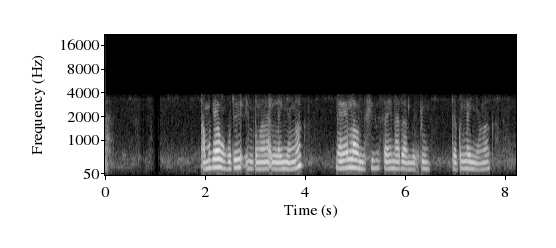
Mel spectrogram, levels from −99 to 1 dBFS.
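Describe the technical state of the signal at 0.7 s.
At 0.7 s the speech sits inside a burst of VoIP packet loss concealed by the speech codec, running from 0.67 to 1.10 s. Across those 420 ms about 240 ms of audio went missing in scattered gaps, the longest lasting 80 ms. In each gap the decoder keeps replaying its last pitch and vocal tract filter at falling gain, so the voice smears into a buzzy tone or coloured noise that fades, instead of dropping to silence. That continuation is what separates it from plain dropouts or clicks. Because each rebuilt frame feeds the next, the sound stays weak and distorted between the gaps, not just during them.

Beneath this lies the G.729 codec (the G.729A variant at 8 kbit/s), with its damage plainly audible. The line is confined to roughly 250 Hz to 3.6 kHz, so the speech sounds thin and boxed-in, with a rough, slightly synthetic grain from the sparse pulse excitation. 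Unlike a simple low-pass filter, which only dulls the sound, this coder reshapes the voice itself.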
